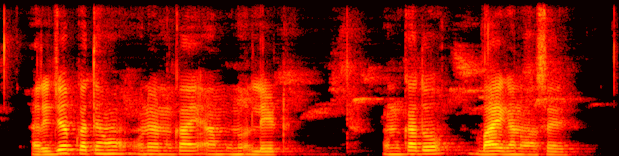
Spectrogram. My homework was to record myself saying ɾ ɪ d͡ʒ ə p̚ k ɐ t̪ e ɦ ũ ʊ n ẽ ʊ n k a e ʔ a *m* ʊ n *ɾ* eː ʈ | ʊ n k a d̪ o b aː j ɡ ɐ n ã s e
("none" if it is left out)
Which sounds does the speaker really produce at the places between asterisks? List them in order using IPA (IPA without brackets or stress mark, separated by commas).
m, l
